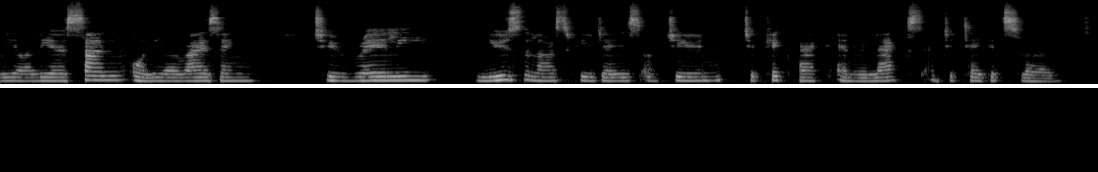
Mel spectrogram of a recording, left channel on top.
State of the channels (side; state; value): right; silent; digital silence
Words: are Leo Sun or Leo Rising, to really use the last few days of June to kick back and relax and to take it slow.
